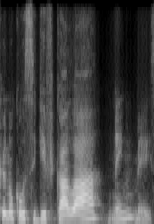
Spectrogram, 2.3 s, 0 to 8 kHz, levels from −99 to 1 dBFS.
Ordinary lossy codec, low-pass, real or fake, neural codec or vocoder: none; none; fake; codec, 16 kHz, 0.5 kbps, X-Codec, HuBERT features, trained on LibriSpeech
